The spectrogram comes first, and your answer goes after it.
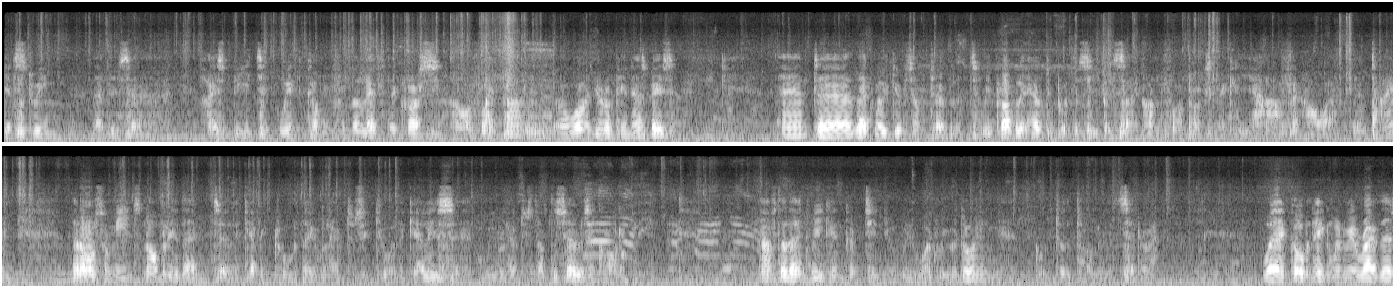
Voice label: English Speech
